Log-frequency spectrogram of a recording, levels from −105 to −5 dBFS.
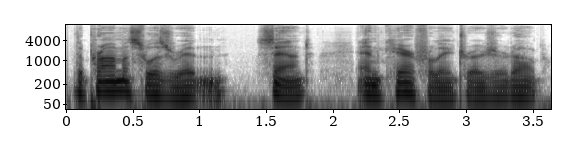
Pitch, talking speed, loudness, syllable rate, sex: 90 Hz, 150 wpm, -20 LUFS, 5.8 syllables/s, male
